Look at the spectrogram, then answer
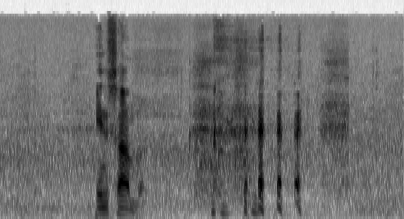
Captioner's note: laughs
